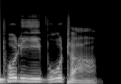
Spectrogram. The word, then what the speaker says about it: Polivota: Da ist ja noch der A-Junior, der hat ja auch ein paar Spiele gemacht, hier Polita, oder wie ist das, wie wird das Spiel ausgesprochen? – Maximilian Polivota. – Genau. Polivota.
